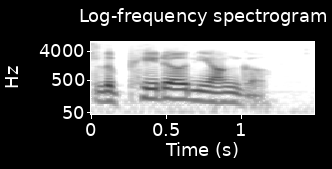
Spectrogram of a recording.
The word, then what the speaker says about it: Lupita Nyong'o: Did I say that right? By the way, say her name for me. – It's Lupita Nyong'o.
